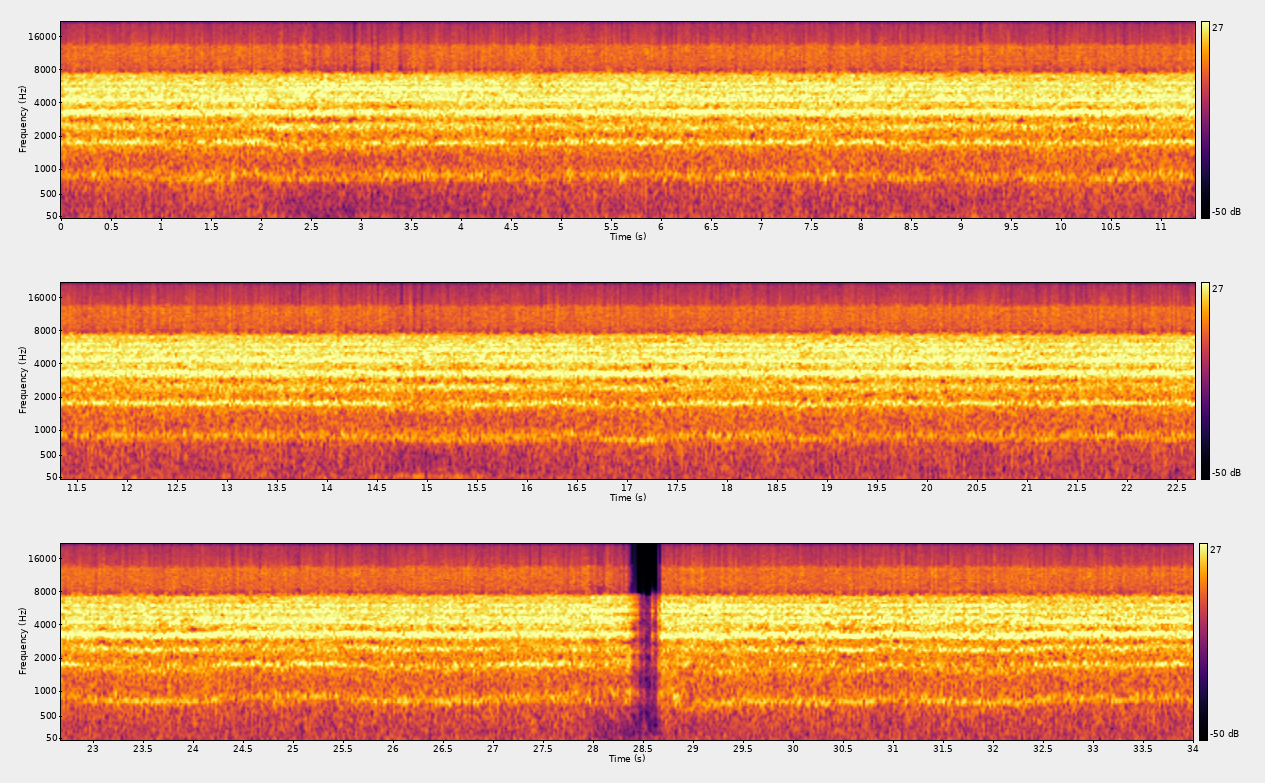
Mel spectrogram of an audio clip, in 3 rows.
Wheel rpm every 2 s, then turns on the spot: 230, 230, 230, 230, 230, 220, 230, 230, 220, 230, 230, 220, 220, 210, 120, 210, 220.
none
